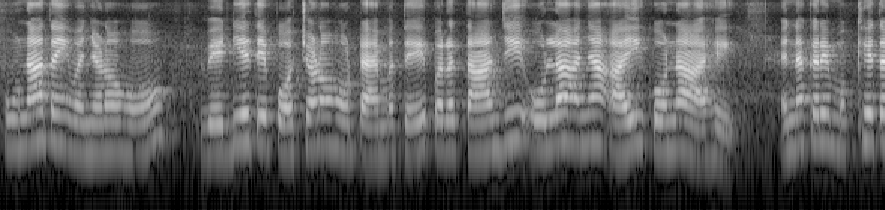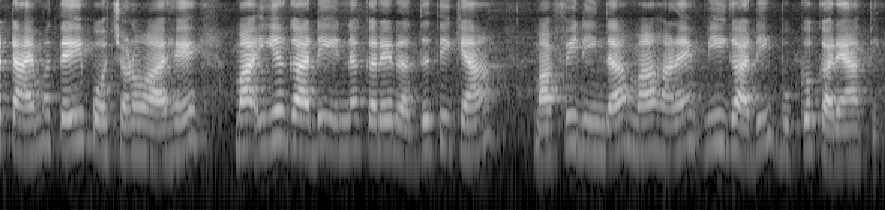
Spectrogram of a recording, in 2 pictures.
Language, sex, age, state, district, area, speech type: Sindhi, female, 45-60, Maharashtra, Pune, urban, spontaneous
